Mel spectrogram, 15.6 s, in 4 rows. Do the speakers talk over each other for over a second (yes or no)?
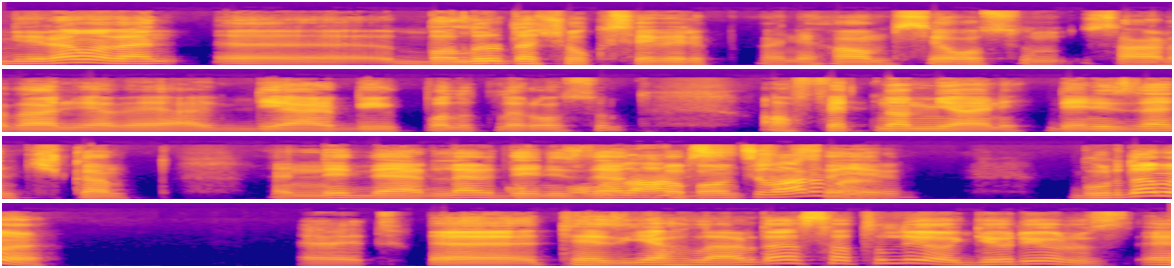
yes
